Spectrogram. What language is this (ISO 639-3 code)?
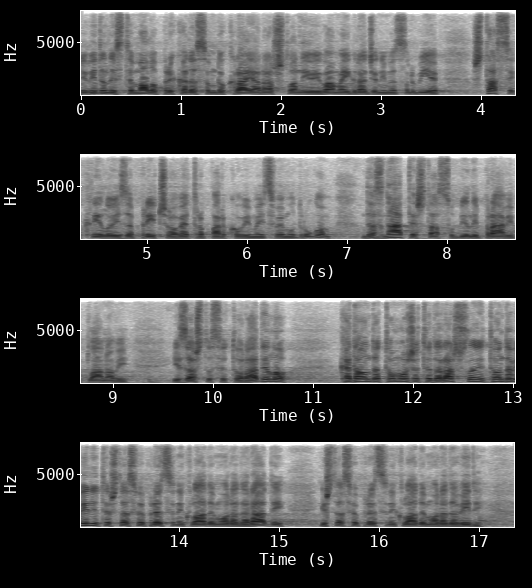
srp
